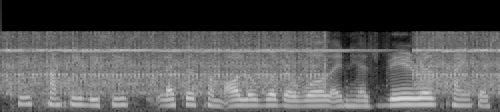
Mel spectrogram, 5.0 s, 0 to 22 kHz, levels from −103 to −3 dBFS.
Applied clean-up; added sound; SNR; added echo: none; Alarm; 4 dB; none.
